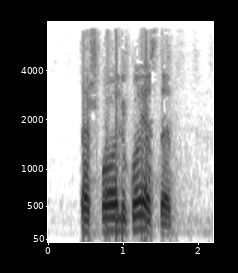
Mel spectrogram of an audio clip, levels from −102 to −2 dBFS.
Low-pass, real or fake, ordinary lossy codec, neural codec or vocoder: 7.2 kHz; real; MP3, 32 kbps; none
